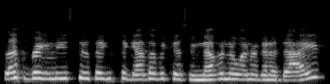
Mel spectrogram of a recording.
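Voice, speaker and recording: A woman's voice: high-pitched, moderate pace, no echo. Young trini woman explaining stuff chattily, tinny phone line, dry sound. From Trinidad and Tobago. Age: young adult. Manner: lively, laughing, explanatory. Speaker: marine biologist guest. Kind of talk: casual interview chat.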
